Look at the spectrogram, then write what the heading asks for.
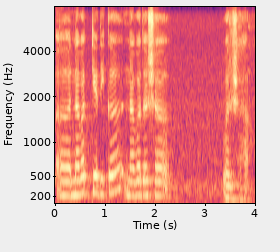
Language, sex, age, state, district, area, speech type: Sanskrit, female, 30-45, Tamil Nadu, Chennai, urban, spontaneous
